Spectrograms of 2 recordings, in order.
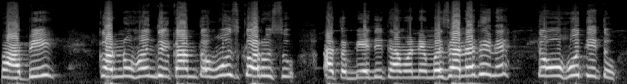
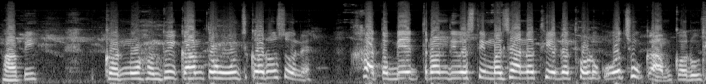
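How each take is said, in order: First: Mild mock of her whining; lightly mocking the young wife; mocking imitation. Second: Loud, defensive shouting; aggrieved loud retort; loud protest. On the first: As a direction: parrot her words with scorn. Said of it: "પાછી તો ઉપરથી એમ કે". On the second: Acted. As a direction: shout back in self-defence. Shouting back at sister-in-law.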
